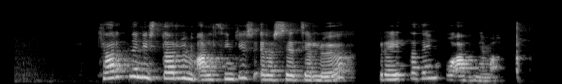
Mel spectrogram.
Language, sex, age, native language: Icelandic, female, 40-49, Icelandic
